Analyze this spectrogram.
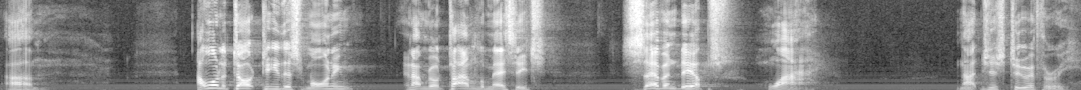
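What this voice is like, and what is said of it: Raspy voice. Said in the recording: “Please forgive my raspy voice.”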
